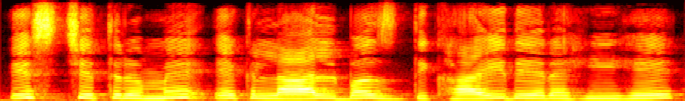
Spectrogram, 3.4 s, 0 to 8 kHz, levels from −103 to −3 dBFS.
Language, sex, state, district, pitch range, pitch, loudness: Hindi, female, Madhya Pradesh, Bhopal, 250-275 Hz, 265 Hz, -16 LUFS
